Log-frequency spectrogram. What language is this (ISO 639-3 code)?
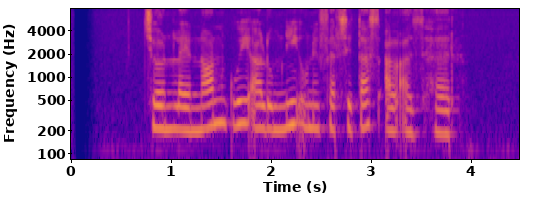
jav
